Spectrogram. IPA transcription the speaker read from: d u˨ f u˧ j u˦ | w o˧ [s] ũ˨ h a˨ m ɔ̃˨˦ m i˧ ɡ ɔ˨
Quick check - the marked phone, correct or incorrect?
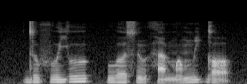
correct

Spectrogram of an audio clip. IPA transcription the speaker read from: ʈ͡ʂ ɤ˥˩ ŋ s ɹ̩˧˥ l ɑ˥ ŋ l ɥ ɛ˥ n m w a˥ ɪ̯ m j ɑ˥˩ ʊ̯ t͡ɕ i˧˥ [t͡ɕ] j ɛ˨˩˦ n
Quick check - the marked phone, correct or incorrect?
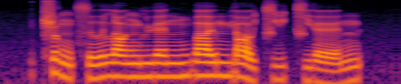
correct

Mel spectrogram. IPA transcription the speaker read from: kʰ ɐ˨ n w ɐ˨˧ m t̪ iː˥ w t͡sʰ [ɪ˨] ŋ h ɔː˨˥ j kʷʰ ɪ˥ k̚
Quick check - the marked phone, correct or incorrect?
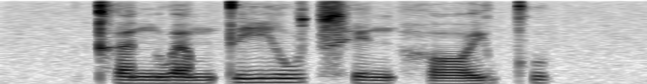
correct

